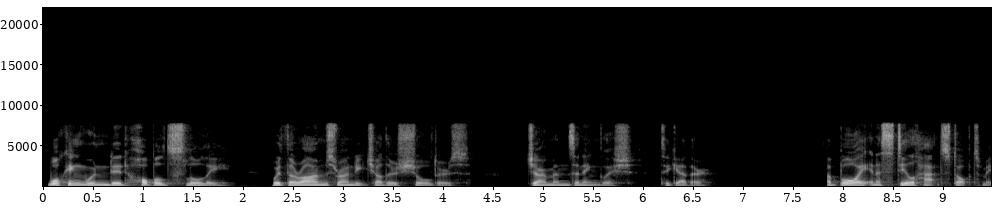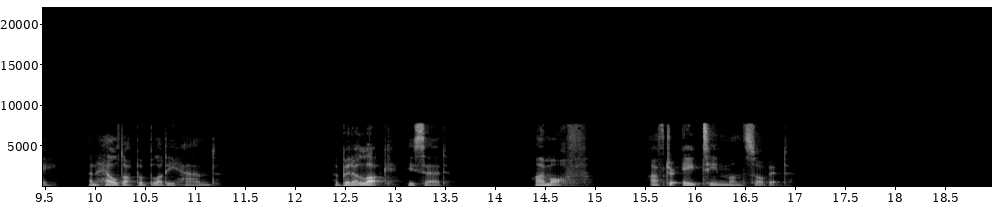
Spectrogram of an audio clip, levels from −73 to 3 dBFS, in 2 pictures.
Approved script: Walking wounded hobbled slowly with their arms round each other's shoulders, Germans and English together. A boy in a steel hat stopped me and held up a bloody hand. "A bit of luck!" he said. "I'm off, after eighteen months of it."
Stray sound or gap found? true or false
false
